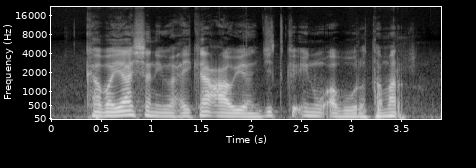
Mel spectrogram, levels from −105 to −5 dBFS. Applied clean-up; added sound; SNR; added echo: none; none; none; none.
